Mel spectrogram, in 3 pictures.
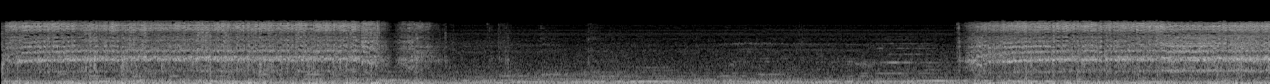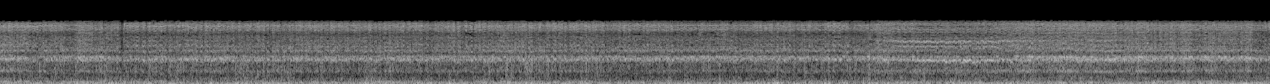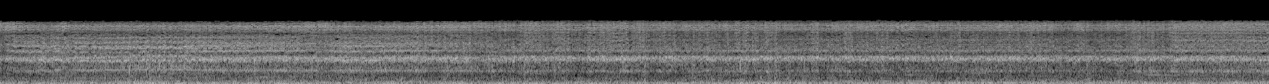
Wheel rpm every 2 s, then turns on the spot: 150, 140, 20, 0, 30, 160, 170, 160, 170, 170, 160, 160, 160, 160, 170, 170, 170, 170, 170.
none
